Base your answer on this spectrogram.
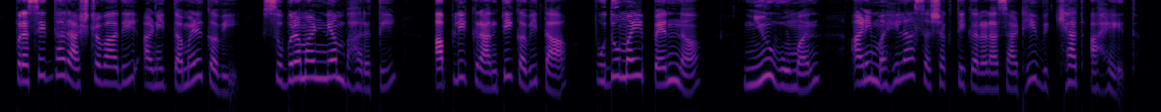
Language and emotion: Marathi, neutral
